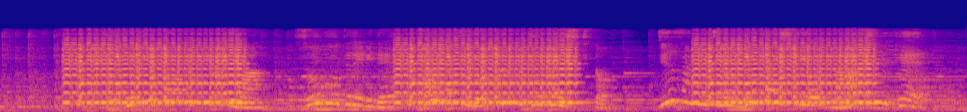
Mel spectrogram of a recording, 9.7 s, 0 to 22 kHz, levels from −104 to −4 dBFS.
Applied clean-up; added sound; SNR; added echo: none; Bowed string instrument; -4 dB; reverberation time 0.7 s.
